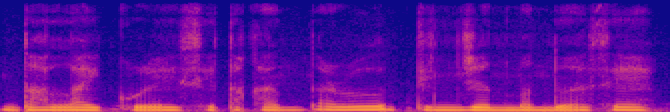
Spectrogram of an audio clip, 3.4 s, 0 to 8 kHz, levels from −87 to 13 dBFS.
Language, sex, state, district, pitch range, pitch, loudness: Nagamese, female, Nagaland, Kohima, 180-190 Hz, 180 Hz, -15 LUFS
